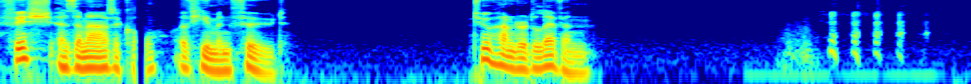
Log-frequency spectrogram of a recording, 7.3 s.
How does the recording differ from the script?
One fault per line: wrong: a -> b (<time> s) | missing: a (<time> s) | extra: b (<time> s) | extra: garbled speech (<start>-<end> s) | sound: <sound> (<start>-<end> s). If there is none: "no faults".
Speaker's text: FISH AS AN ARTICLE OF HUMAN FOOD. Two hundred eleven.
sound: dropout (1.0-1.1 s)
sound: laugh (5.6-7.1 s)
